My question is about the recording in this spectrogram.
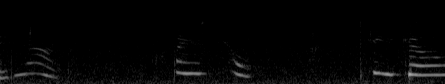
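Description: A 4-month-old baby's short cooing squeals: four separate calls, the first rising and falling in pitch at the start, then a level one and a falling one about two seconds in, and a brief falling one near the end.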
